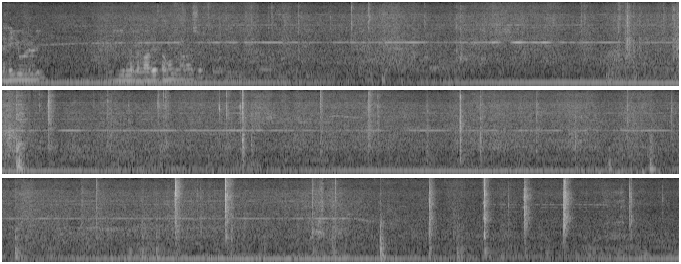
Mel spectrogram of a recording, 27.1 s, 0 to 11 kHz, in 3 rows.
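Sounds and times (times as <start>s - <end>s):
steady low hum: 0.0s - 27.0s
laptop parts clicking and knocking: 19.2s - 21.3s, 22.2s - 27.0s.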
